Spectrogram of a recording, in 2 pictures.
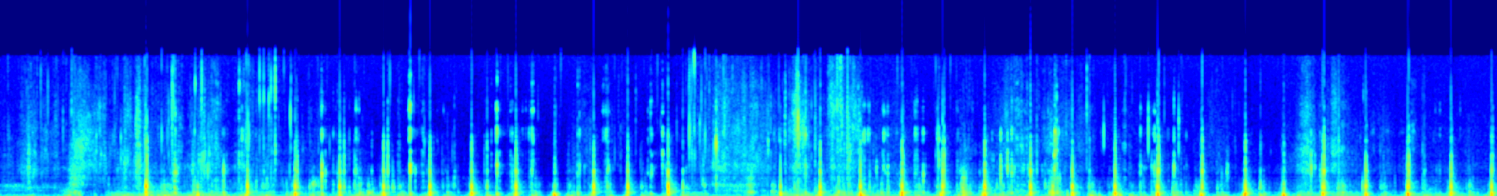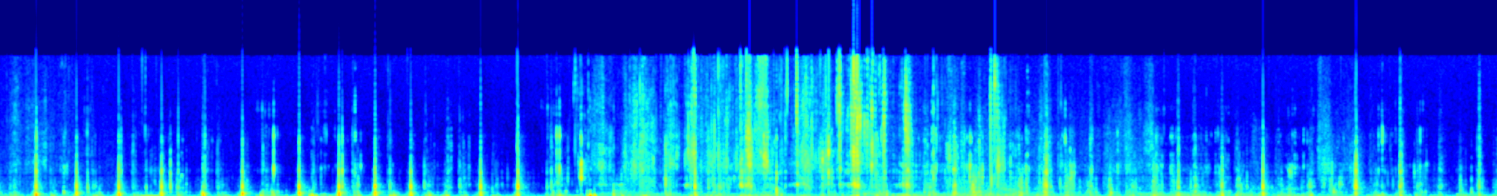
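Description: Close-miked chewing of sailfin sandfish and its roe: a dense, rapid run of crunching and crackling as the firm eggs are bitten through, the crunches loudest and sharpest a little past the middle.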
